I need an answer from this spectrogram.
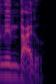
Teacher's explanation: نون ساکن اور تنوین کو میم سے بدل کر گننا کے ساتھ پڑھیں گے، ٹھیک ہے؟ اگر نون ساکن اور تنوین کے بعد اگر با آ رہا ہے تو قلب ہو جاتا ہے وہاں پہ، یعنی کہ نون ساکن اور تنوین کو میم سے بدل کر گننا کے ساتھ پڑھیں گے، سمجھ رہے یہ چیز؟ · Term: اقلاب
